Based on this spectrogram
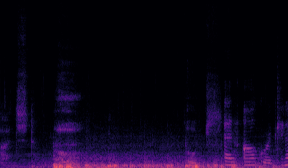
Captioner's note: thunder rumbling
